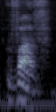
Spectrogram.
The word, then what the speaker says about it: Vav: way in, that's the Vav, or really it's pronounced with a W in ancient Hebrew.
